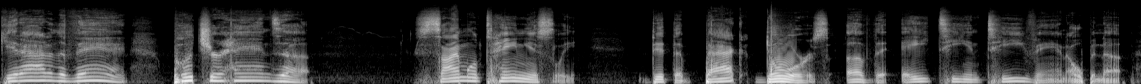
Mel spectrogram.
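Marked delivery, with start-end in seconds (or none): 0.0-3.1 mock barking cop voice, high and yelled. Retelling a cop ordering a man out of a van: imitating a cop yelling. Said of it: "as the cop's yelling".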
